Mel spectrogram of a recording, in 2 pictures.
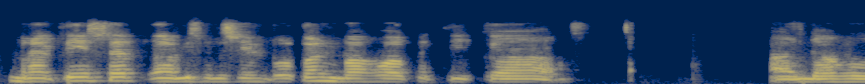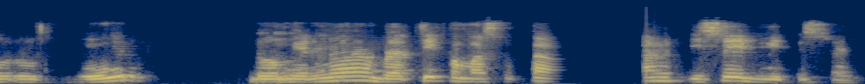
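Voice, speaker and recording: A man's voice: mid-range voice, moderate pace, no echo. Guy student asking questions on a call, polite, kinda hesitant, dull dry sound. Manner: polite, hesitant, many fillers. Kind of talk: asking questions in an online class. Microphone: video call. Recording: dull lo-fi video call audio.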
